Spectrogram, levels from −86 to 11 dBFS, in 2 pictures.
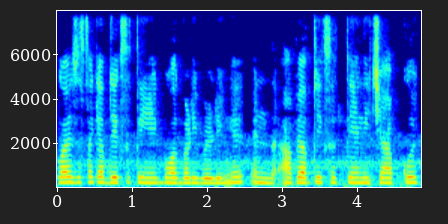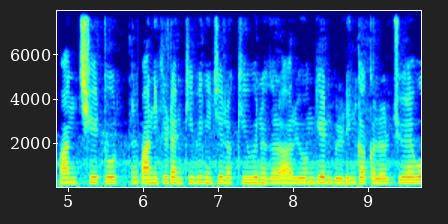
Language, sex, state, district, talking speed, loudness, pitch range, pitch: Hindi, female, Andhra Pradesh, Krishna, 245 wpm, -20 LUFS, 220-235 Hz, 230 Hz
